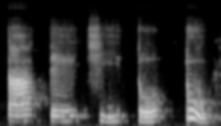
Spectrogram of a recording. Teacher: a ponta da língua ela vai encostar nos alvéolos Então esse T aí será uma alveolar também tá vocês podem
